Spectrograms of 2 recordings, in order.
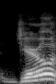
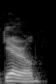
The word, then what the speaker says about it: Garold: And so, and forgive me, Gerald or Garold? I want to. Garold. It is with a hard G.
